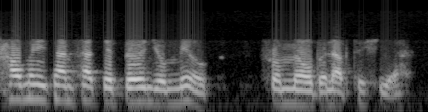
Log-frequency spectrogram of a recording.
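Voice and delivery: ordinary talk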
